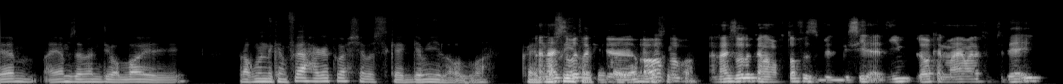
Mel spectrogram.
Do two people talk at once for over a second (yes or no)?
yes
